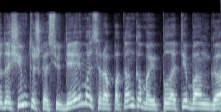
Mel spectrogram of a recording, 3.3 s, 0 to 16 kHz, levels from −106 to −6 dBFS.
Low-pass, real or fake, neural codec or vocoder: 9.9 kHz; real; none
